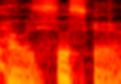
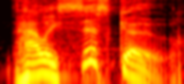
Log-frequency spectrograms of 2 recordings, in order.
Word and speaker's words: Jalisco: defeating the caloa and jalas cartels Jalisco cartel Cisco how how do you say Hal Cisco there you go hi Cisco I that because they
